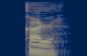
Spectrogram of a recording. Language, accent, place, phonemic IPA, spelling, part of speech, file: French, France, Lyon, /kɔl/, -cole, suffix, LL-Q150 (fra)--cole.wav
- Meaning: -cultural (relating to the cultivation of)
